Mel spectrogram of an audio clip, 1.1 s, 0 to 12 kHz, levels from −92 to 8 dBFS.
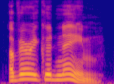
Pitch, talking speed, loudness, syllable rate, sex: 160 Hz, 210 wpm, -15 LUFS, 5.7 syllables/s, male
